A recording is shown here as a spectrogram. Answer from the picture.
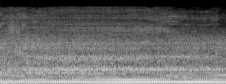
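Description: Sludge/post-metal music: distorted guitars and bass holding a low, sustained chord under a dense wash of noise.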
